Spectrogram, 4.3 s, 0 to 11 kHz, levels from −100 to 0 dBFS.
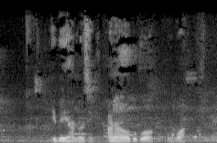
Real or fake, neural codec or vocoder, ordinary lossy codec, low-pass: real; none; AAC, 64 kbps; 9.9 kHz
